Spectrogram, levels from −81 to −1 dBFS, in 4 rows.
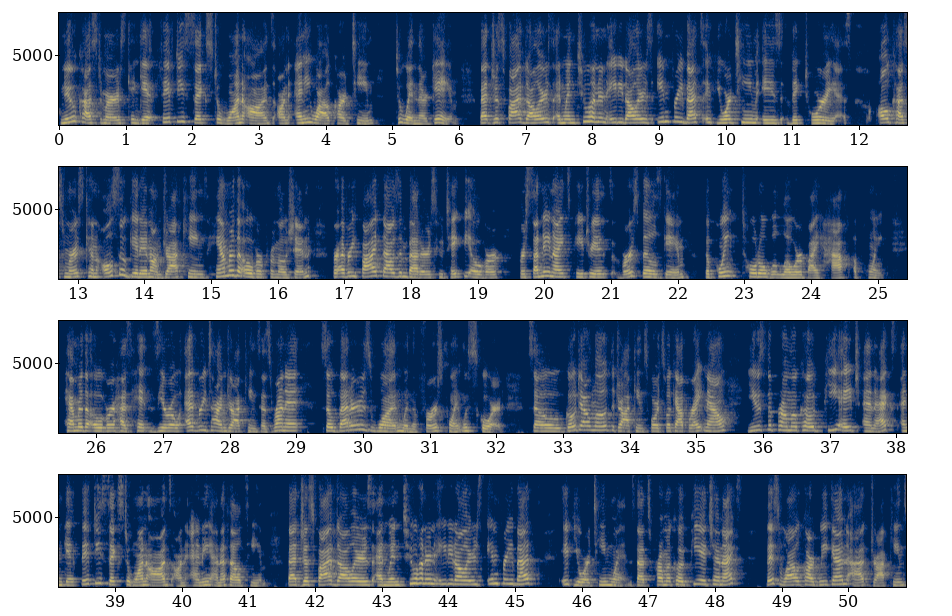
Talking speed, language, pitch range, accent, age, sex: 155 wpm, English, 215-265 Hz, American, 20-39, female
